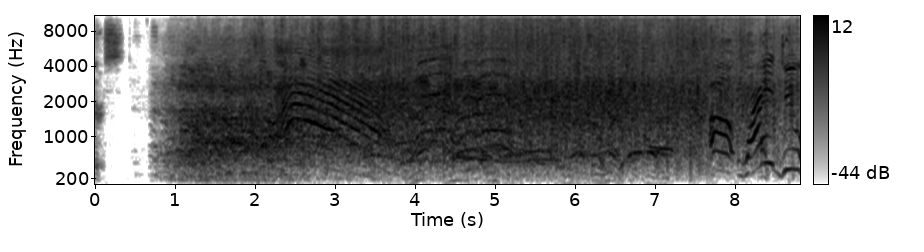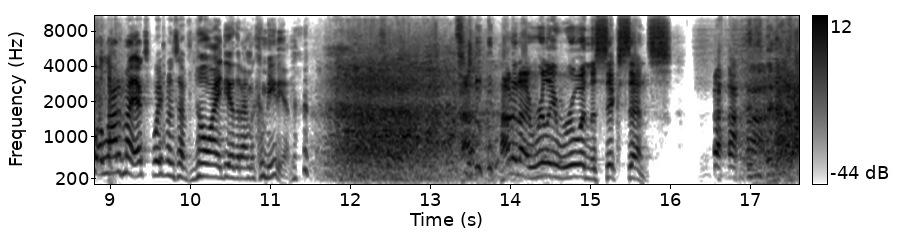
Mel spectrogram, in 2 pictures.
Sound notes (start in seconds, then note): 0.6 laughter; 4.1 cheers and applause; 11.3 laughter; 11.3 chuckles; 16.5 laughs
